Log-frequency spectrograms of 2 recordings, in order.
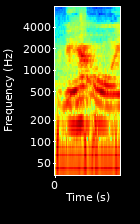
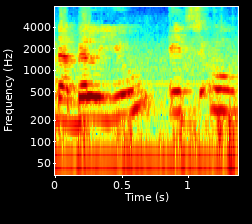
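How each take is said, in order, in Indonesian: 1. Hurufnya dibaca dengan nama Indonesia. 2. Hurufnya dibaca dengan nama Inggris. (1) "singkatan itu tetap dilafalkan dalam bahasa Indonesia" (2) "bukan W H O"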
